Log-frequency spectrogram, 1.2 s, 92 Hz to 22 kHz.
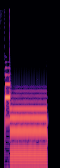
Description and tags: Synthesized version of drone blip sound from Oblivion (2013) movie.
Synth: U-HE Zebra
Processing: none
blip, communication, drone, oblivion, signal, ui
